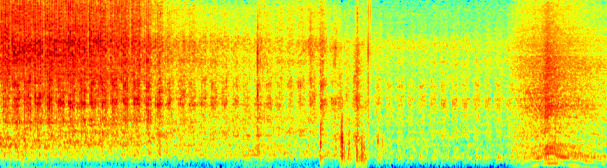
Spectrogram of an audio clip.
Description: My car has a intermittent idle problem and I can lot locate where the issue is.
